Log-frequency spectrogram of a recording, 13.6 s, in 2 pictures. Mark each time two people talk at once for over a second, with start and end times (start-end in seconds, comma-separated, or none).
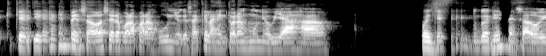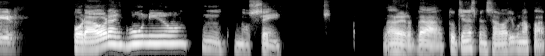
none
